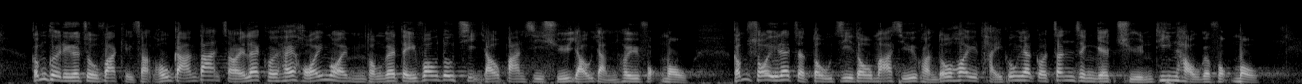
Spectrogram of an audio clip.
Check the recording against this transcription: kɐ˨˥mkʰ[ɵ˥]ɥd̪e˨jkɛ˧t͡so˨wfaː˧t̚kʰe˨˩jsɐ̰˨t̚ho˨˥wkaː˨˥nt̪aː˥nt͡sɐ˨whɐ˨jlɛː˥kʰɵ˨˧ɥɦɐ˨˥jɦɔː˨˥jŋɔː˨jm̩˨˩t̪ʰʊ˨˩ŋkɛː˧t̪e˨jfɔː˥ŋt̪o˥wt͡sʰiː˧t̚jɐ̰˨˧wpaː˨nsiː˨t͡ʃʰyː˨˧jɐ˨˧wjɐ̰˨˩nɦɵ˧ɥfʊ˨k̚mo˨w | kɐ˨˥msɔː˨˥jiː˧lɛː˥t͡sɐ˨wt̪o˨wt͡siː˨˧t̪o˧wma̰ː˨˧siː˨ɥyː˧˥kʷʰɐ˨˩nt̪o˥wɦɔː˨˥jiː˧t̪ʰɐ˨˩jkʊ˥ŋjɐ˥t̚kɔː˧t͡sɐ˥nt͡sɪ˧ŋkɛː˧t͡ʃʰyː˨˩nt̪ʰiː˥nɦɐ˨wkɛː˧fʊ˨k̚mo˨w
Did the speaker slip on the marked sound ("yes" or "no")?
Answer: yes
